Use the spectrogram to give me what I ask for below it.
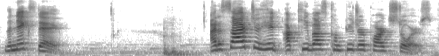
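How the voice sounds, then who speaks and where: Unhurried yet forceful, her bright, high voice swings widely in pitch. She is a woman livestreaming a visual novel, reading its text aloud and tossing in playful, chatty, self-interrupting asides.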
